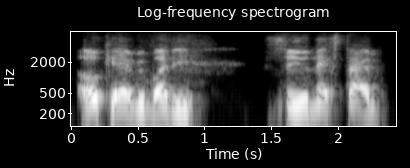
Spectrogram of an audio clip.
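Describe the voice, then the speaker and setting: A man's voice: mid-range voice, fairly quick, no room sound, dull audio. A Nigerian-born man whose first language is Yoruba, co-hosting a motivational talk show with preacher-like build-ups. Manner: animated, preacher-like build-ups, bursts into shouting. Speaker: podcast co-host.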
